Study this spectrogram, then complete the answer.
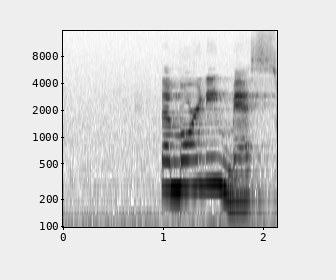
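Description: A woman speaks close by, in a gentle sing-song voice.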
